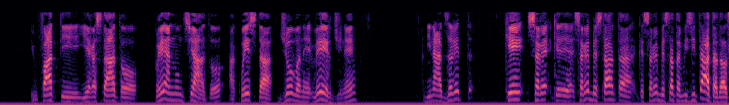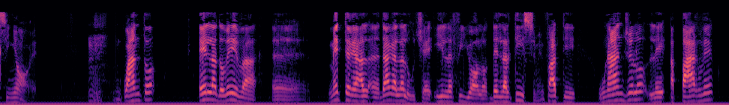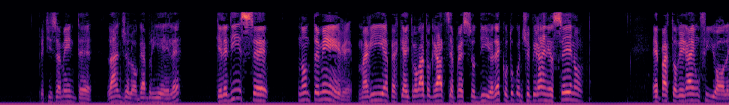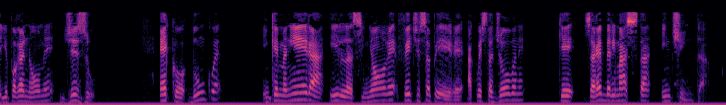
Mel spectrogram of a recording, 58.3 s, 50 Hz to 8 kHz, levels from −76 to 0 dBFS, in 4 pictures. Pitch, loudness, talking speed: 150 Hz, -27 LUFS, 80 wpm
